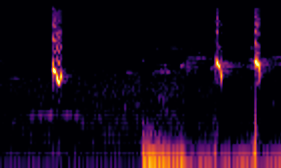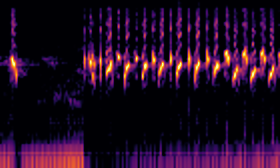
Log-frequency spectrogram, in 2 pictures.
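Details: Trucukan singing: a few isolated sharp notes, then a fast rolling 'ropel' run of bubbly chirps packed several to a second, with a low bump in the background.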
